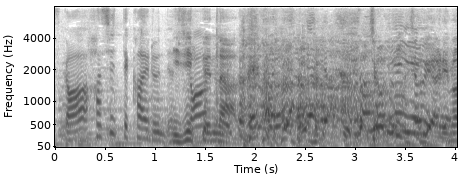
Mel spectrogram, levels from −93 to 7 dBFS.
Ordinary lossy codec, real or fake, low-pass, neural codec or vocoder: none; real; none; none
